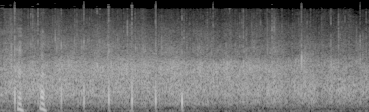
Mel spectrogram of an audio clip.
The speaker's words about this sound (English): That's how you get out of an awkward applause right there.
